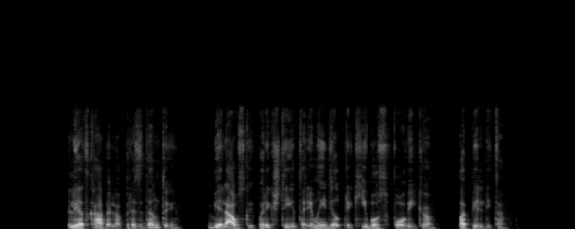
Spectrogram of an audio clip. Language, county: Lithuanian, Vilnius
